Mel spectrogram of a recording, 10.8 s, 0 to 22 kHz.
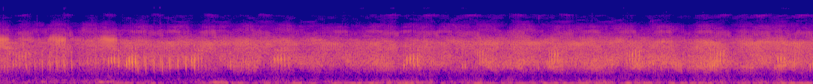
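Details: Frog chorus from lotus rice paddies along a rural road in Echizen, Fukui, Japan, 12 June 2021, with Japanese tree frogs, black-spotted pond frogs, wrinkled frogs, Schlegel's green tree frogs and forest green tree frogs: dense overlapping croaks, clear pulsed rattling bursts every second or so.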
